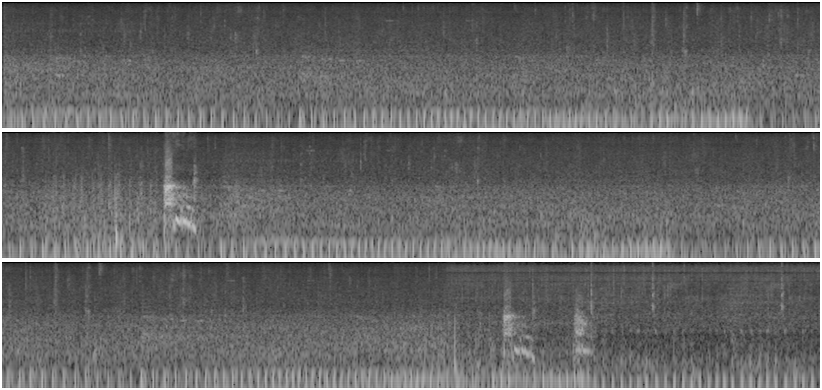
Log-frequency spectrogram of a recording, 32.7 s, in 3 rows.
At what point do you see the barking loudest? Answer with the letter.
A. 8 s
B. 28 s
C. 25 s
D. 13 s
D.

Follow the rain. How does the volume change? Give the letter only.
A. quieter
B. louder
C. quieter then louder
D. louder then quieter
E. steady
E.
